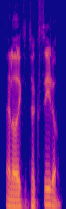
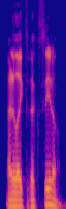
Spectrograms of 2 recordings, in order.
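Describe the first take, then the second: First: The words are reduced and run together. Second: The words are reduced and run together.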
